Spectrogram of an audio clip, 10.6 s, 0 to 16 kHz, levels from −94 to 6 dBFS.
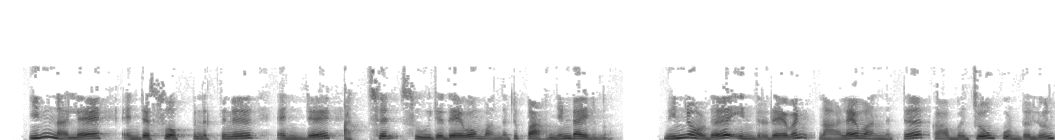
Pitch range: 185-285 Hz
